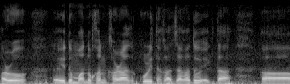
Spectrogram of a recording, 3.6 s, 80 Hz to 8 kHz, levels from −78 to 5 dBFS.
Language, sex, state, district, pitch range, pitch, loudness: Nagamese, male, Nagaland, Kohima, 105-115 Hz, 110 Hz, -17 LUFS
